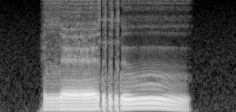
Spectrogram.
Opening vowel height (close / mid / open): mid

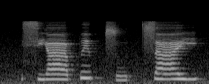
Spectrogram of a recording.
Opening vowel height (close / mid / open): open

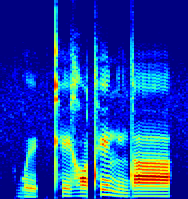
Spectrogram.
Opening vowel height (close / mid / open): close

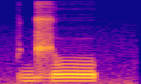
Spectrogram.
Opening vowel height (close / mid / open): close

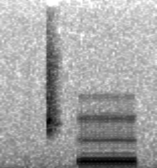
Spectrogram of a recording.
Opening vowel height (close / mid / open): mid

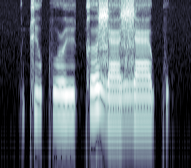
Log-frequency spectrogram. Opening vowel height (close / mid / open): close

